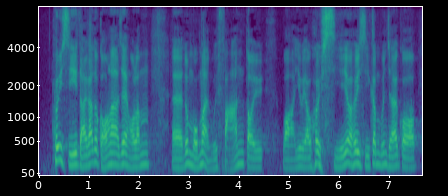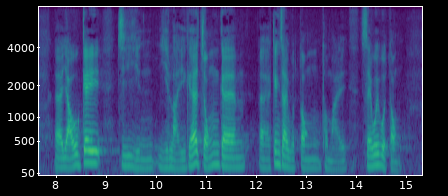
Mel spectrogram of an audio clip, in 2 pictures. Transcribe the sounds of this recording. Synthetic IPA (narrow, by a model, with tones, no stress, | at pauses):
hɵ˥ɥsiː˨˧t̪aː˨˩jkaː˥t̪o˥wkɔː˨˥ŋlaː˥t͡sɛː˥˩ŋɔː˨˧lɐ˨˥mʔɛ˨˧t̪o˥wmo˨˧wmɐ˥t̚jɐ˨˩nwuː˨˧jfa̰ː˨˥nt̪ɵ˧ɥ | waː˨˩jiː˧wjɐ˨˧wɦɵ˥ɥsiː˧jɐ˥nwɐ˨˩jhɵ˥ɥsiː˧kɐ˥mpu˨˥nt͡sɐ˨˩hjɐ˥t̚kɔː˧ | ʔɛː˨˩jɐ˨˧wke˥j | t͡siː˧jiː˨˩njiː˨˩lɐ˨˩jkɛː˧jɐ˥t̚t͡ʃʊ˨˥ŋkɛː˧ | ɛ˨˩kɪ˥ŋt͡sɐ˧jwuː˨t̚t̪ʊ˨˩ŋt̪ʰʊ˨˩ŋma̰ː˨˩jsɛː˨˧wu˨˥jwuː˨˩t̚t̪ʊ˨ŋ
